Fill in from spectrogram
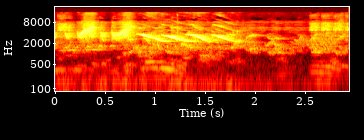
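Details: Competition grey-cheeked bulbul from Malinau, North Kalimantan, giving its tight song meant to prompt other birds. A jumble of bright notes leads into three clear, downward-sliding whistles, followed by a quieter warbled tail.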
